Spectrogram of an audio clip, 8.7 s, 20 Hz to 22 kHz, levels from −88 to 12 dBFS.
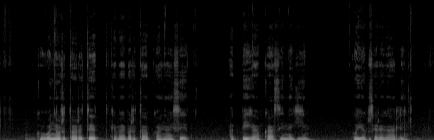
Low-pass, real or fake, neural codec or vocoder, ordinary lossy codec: none; real; none; none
